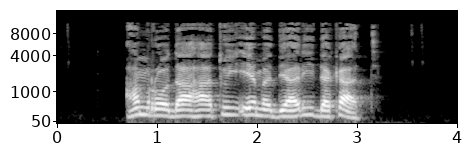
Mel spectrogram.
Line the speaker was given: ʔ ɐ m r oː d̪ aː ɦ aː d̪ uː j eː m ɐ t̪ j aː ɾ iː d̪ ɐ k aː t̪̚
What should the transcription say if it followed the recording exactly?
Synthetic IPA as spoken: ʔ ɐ m r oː d̪ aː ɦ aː t̪ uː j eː m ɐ d̪ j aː ɾ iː d̪ ɐ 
